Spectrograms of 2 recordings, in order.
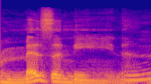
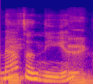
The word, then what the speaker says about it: mezzanine: It stands for mezzanine. Mezzanine. How do you spell it?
